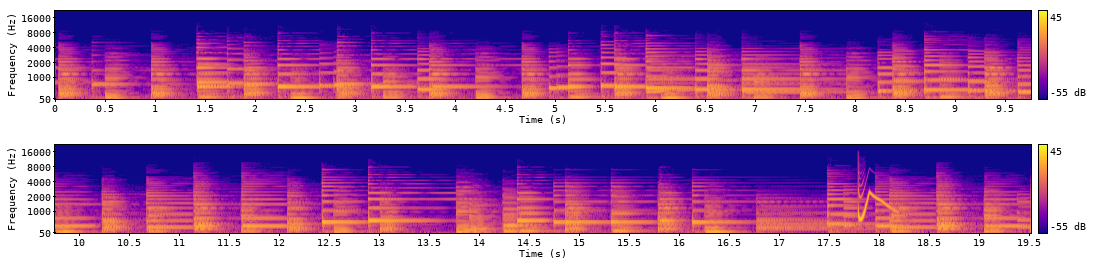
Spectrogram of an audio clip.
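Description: Bouncy, child-like background music of short plucked keyboard notes over a regular low beat, with a quick sliding-pitch sound effect, up then down, just before the end.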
